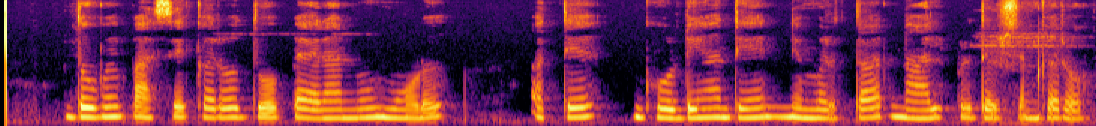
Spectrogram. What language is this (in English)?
Punjabi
